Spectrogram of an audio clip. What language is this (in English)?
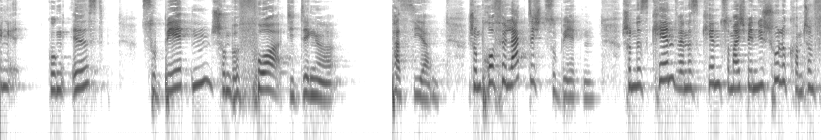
German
